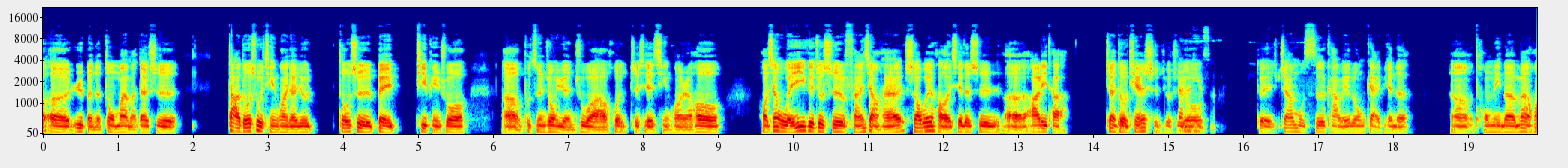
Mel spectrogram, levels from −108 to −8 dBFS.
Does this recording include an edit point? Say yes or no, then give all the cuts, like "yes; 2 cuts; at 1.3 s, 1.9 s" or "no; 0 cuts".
no; 0 cuts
